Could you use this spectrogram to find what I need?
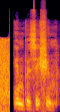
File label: grunt; svencoop; angel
